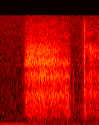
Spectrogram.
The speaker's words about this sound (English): And now take a deep breath and just let it blow out as though you were blowing all the troubles of the world away.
